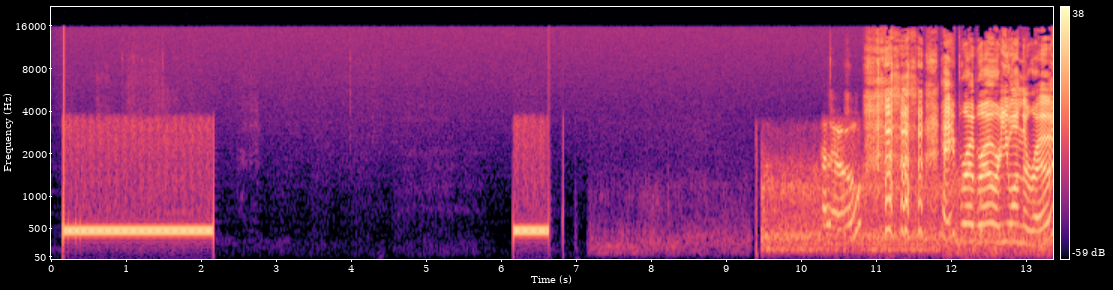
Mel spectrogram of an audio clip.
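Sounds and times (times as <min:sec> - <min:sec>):
telephone dial tone while placing a call: 0:00.1 - 0:02.2, 0:06.2 - 0:06.7
faint rumbling noise: 0:02.2 - 0:13.3
laughter: 0:10.8 - 0:12.1
speech: 0:12.0 - 0:13.3.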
